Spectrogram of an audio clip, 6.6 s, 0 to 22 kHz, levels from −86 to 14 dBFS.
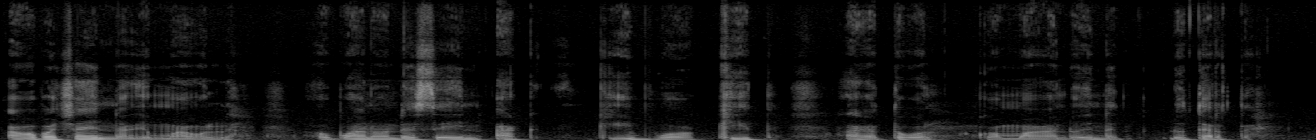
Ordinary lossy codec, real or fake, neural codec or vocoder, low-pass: none; real; none; none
